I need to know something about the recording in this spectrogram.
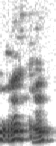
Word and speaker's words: rinçons: Sinon, on va la prononcer, nous rinçons, et ça ne se lit pas.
